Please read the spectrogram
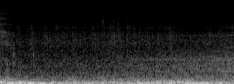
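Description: Car ventilation fan switched on and blowing hard, a steady rushing noise over a low rumble, loud enough that it is about to be turned down.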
